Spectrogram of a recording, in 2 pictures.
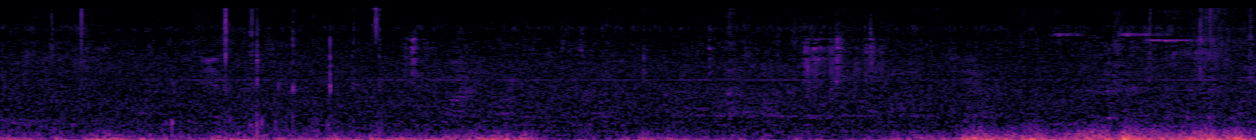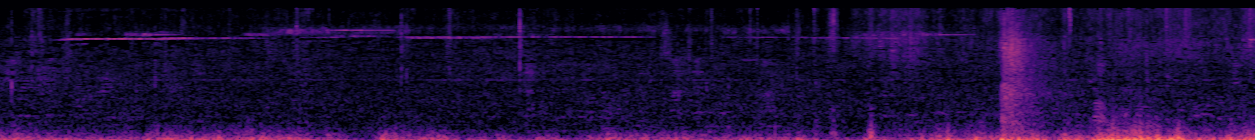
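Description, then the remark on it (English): Strong wind roars and buffets the microphone outdoors in downtown Providence, where things are starting to blow around, with heavy low rumbling that surges in gusts, loudest near the middle and again at the end. A voice may be faintly present beneath it. “Getting, folks, very windy down here.”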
